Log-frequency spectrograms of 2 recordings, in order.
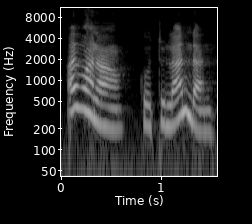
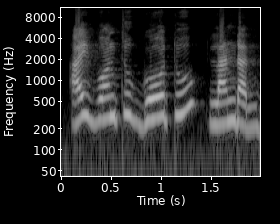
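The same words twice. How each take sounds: First: "wanna" run together fast instead of "want to"; contracted wanna. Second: Said in the usual way. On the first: Shown as a demonstration. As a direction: squeeze "I wanna go to London" like a native speaker. ("wanna" को जोड़कर जल्दी से बोलिए) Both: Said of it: "जैसे मैं बोलना चाहूँ तो".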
